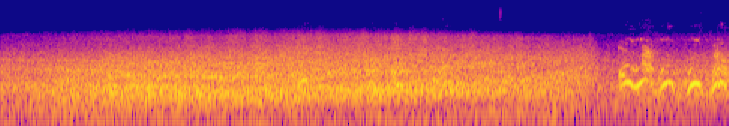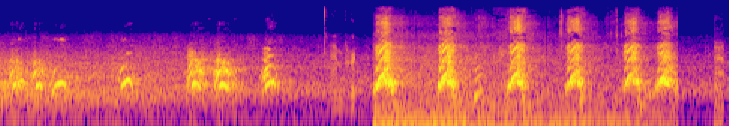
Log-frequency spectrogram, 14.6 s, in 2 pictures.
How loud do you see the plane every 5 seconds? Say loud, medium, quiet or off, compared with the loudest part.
loud, medium, quiet.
